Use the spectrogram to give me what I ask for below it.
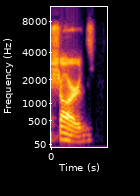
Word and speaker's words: sherd: It's a shard of a pot. So think of clay pot. Once it's broken, you've got shards, and they've got sharp edges. So, but it's spelled S-H-E-R-D, like a herd.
